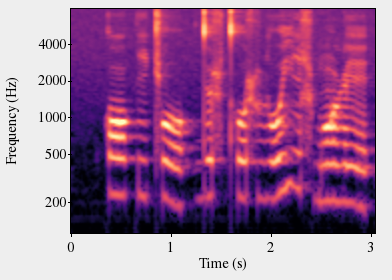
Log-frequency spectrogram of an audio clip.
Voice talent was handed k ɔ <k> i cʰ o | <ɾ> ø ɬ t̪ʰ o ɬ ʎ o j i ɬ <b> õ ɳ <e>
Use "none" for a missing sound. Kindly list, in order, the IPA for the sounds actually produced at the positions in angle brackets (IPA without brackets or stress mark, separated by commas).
k, d̪, b, e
